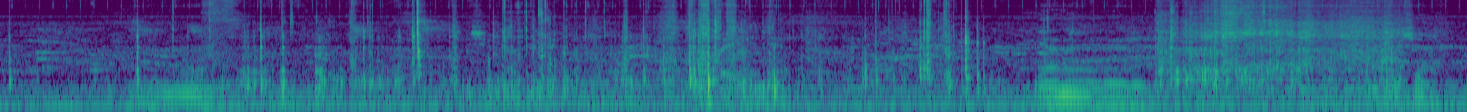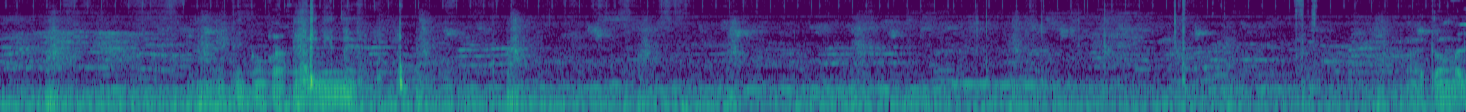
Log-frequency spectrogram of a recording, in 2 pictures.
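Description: Faint voices and music in the background over a steady low hum, with a few sharp clicks and a rustle about halfway through, from handling the plastic container.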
